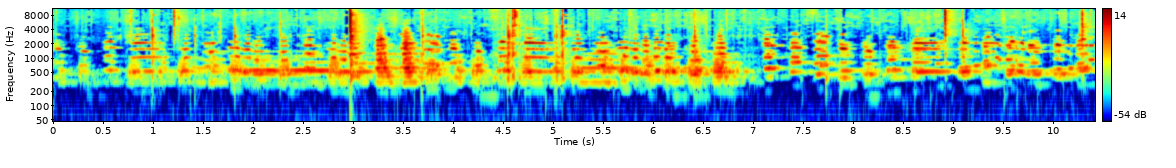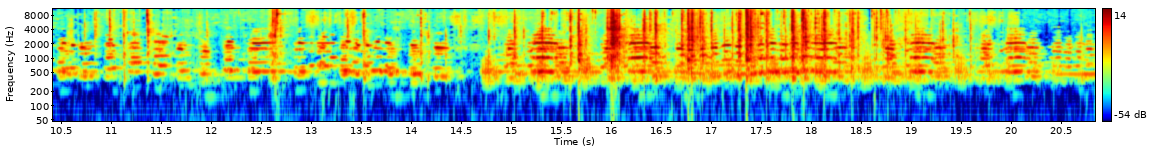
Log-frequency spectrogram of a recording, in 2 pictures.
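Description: Military band music with brass and woodwinds playing a light tune, with many sharp metallic clicks over it from a manual cable puller as its levers are worked and the steel cable is fed into it.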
